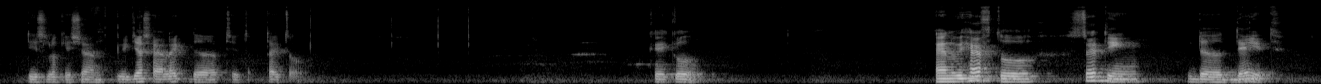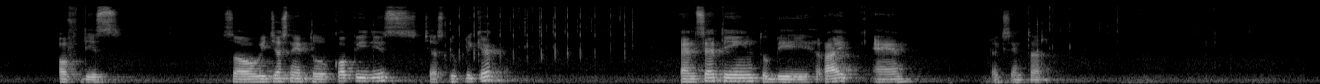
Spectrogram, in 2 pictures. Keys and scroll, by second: 0.2 alt+Up, 0.4 alt+Up, 3.0 alt+Up, 3.4 alt+Down, 3.7 alt+Down, 16.4 super+d, 22.7 alt+shift+Right, 22.9 alt+shift+Right, 24.3 alt+Left, 24.4 alt+Left.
